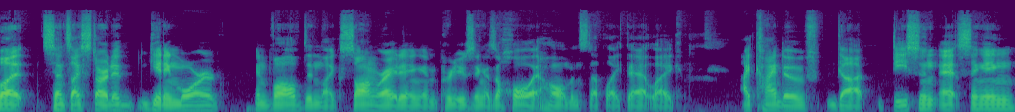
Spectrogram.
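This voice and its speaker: On a very clean recording with a silent background, a man with an American accent and a fairly low pitch speaks at a moderate pace with monotone, flat intonation. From Michigan. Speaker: touring guitarist. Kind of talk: casual chat.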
